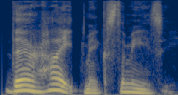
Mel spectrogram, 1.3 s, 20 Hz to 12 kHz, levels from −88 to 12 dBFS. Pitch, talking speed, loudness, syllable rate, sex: 150 Hz, 225 wpm, -18 LUFS, 5.6 syllables/s, male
